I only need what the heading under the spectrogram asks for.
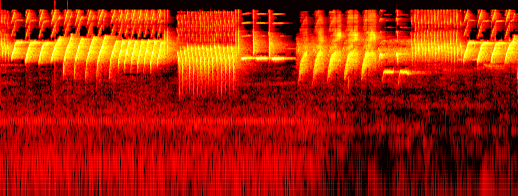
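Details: Pet canary singing at home, recording meant for training young canaries: rapid trilled phrases of rising notes, a buzzy rattle, a steady whistled tone, then more fast repeated rising chirps, loud and continuous.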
